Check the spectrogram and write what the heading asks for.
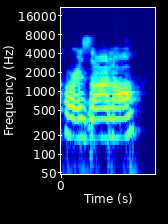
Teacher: that t kind of gets swallowed up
